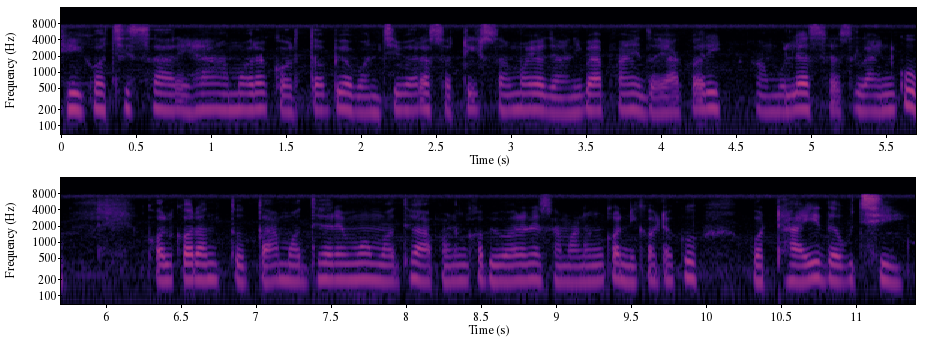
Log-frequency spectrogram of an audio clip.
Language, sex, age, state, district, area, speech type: Odia, female, 18-30, Odisha, Subarnapur, urban, read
